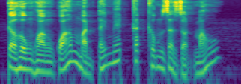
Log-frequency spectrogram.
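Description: Someone reads aloud in a plain way.

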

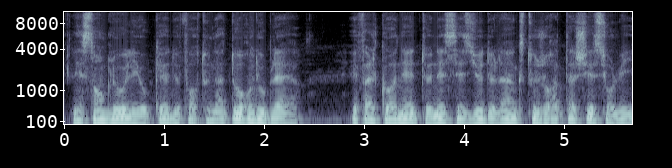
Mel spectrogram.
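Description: With fairly even intonation, this is someone reading aloud in a natural voice.

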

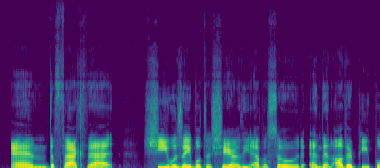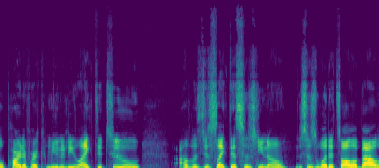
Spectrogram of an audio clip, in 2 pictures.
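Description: With fairly even intonation, an ordinary speaking voice goes along at a fairly quick pace. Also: woman. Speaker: college radio host. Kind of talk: casual chat.

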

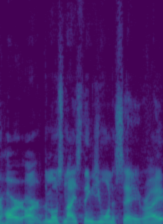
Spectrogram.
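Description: Speaking fairly quickly in an American accent, the man has a fairly high pitch and a monotone, flat intonation. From Texas. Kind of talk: sermon. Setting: church.

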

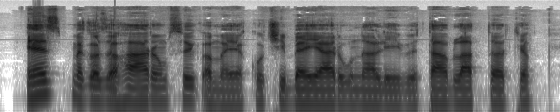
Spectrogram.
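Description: In plain reading aloud, the speaker holds a fairly even intonation.

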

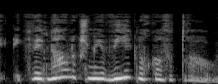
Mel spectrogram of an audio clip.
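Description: A woman puts on a character voice that is high-pitched yet dark and mellow in tone, with vocal fry, a husky, rough edge and big pitch swings.

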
